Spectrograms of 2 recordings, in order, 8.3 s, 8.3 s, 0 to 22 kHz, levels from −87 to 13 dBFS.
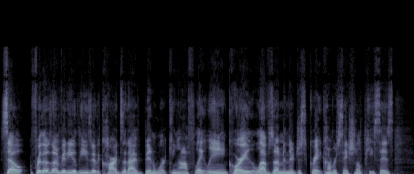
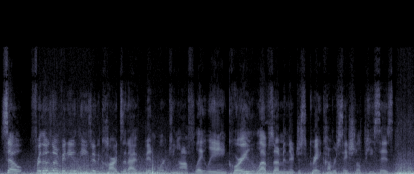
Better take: first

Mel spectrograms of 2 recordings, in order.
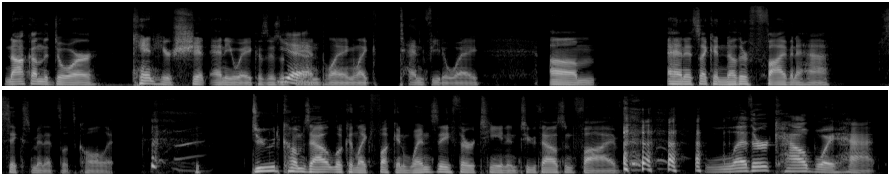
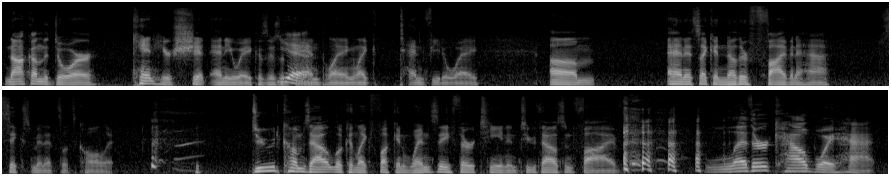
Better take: first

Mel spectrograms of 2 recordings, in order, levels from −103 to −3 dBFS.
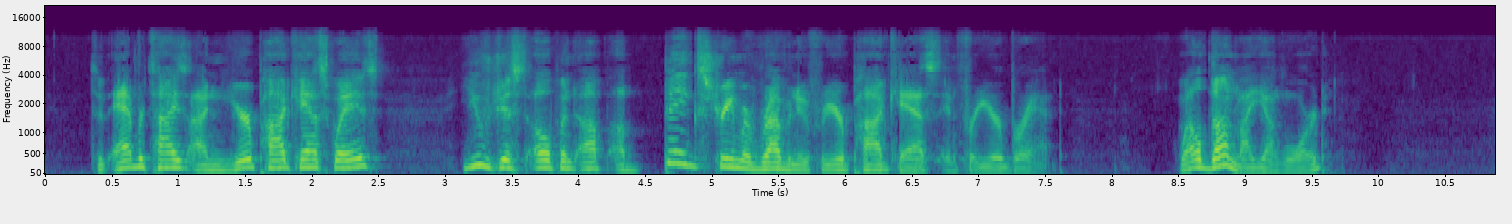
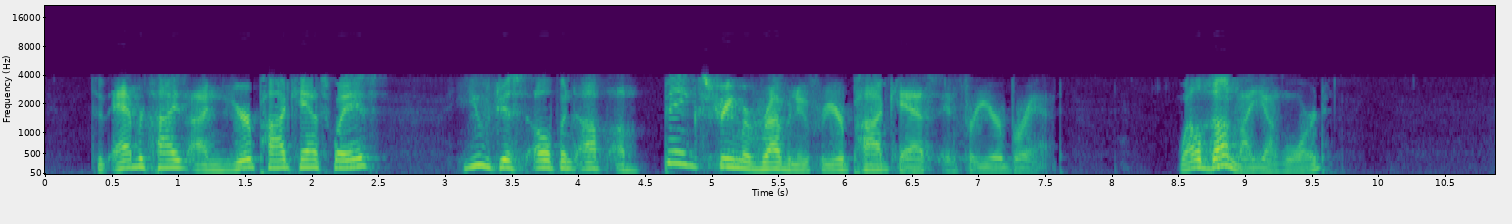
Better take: first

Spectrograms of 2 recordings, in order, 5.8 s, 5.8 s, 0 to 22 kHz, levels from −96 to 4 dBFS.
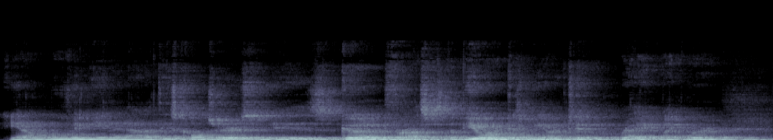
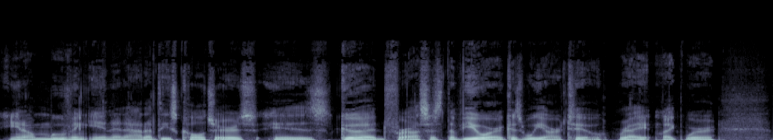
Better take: second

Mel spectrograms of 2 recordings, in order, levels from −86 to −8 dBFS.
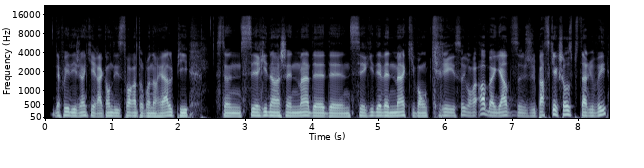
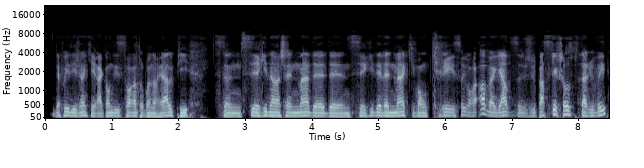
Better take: first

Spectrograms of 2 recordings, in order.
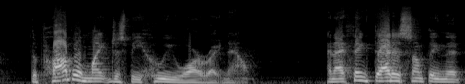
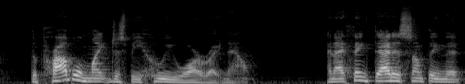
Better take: second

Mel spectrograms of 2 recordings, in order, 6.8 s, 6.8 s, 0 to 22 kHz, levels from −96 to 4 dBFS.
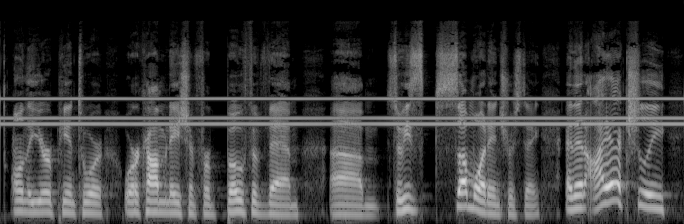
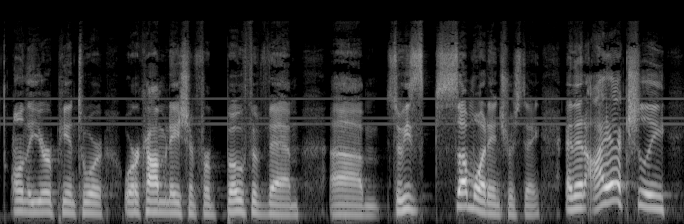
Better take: second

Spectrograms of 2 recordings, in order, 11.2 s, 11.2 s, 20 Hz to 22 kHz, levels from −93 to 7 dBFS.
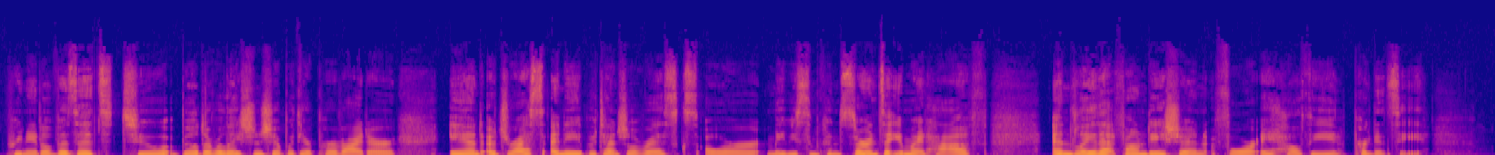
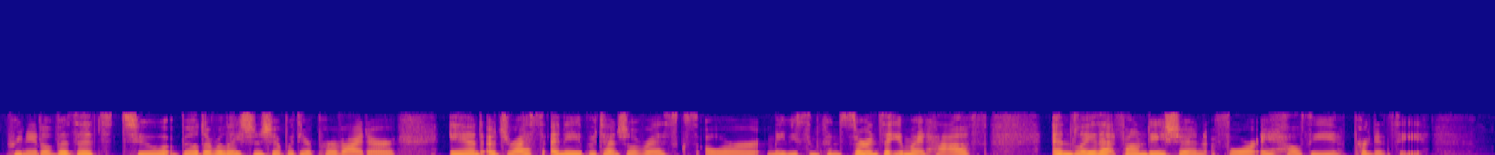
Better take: first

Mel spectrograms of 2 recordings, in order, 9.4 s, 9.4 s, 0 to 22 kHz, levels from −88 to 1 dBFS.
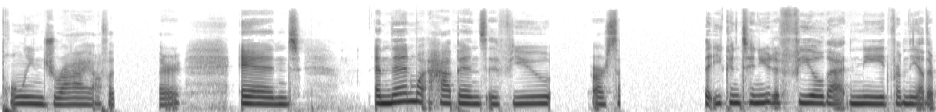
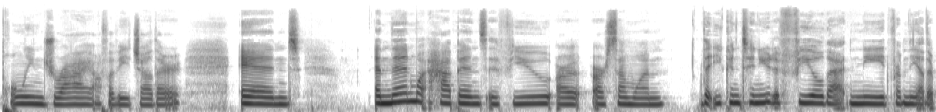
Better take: second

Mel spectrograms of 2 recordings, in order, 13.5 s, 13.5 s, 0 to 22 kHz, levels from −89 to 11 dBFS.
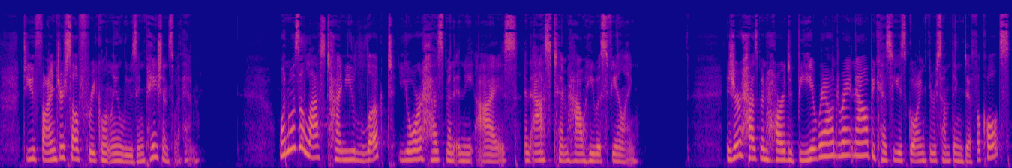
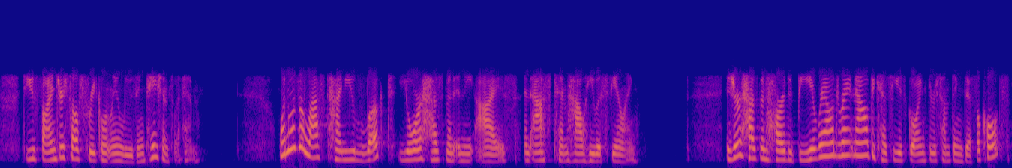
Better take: first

